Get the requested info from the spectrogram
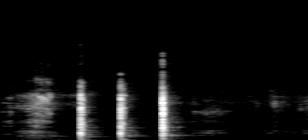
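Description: A soft rustle, then three sharp clicks about a third of a second apart, from a whiteboard marker and eraser being handled against the easel's tray and board.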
